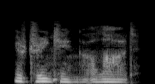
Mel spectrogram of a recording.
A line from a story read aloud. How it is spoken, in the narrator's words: Carmen whispered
